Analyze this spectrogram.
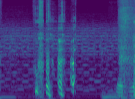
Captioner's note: multiple people laugh; laughs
